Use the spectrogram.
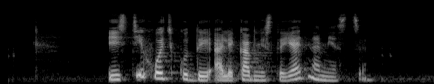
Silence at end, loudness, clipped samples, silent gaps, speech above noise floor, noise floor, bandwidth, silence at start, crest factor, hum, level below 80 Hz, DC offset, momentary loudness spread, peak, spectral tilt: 0.6 s; -23 LUFS; under 0.1%; none; 41 dB; -64 dBFS; 11.5 kHz; 0.35 s; 20 dB; none; -78 dBFS; under 0.1%; 16 LU; -4 dBFS; -4 dB/octave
